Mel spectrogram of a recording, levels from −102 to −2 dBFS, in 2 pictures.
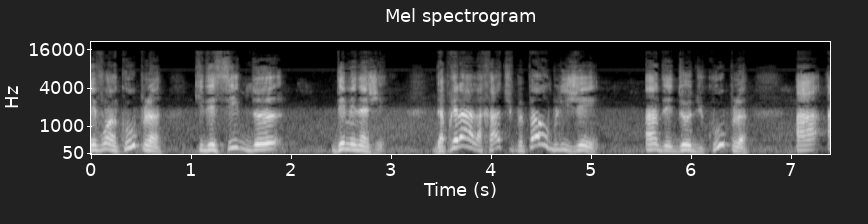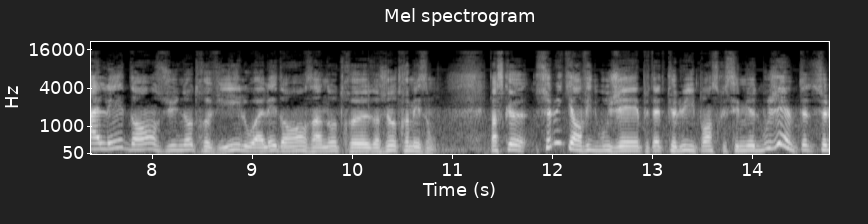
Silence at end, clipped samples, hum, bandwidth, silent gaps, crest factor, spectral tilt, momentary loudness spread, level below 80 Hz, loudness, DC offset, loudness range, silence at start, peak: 0 s; under 0.1%; none; 15.5 kHz; none; 18 dB; -4.5 dB/octave; 8 LU; -64 dBFS; -22 LUFS; under 0.1%; 3 LU; 0 s; -4 dBFS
